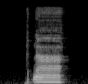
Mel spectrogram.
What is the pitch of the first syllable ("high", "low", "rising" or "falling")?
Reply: high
